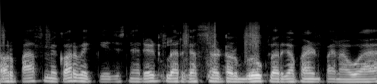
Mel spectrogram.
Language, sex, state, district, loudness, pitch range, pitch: Hindi, male, Jharkhand, Garhwa, -18 LUFS, 130-140 Hz, 135 Hz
